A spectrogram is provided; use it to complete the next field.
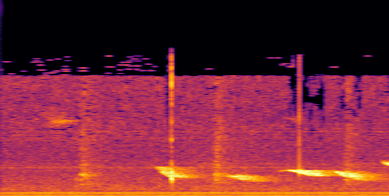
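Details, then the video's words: Double-collared seedeater singing in the sabiá song style: a few slurred whistled notes sliding downward, spaced irregularly, over a steady low electrical hum. "Sabiá Coleira"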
